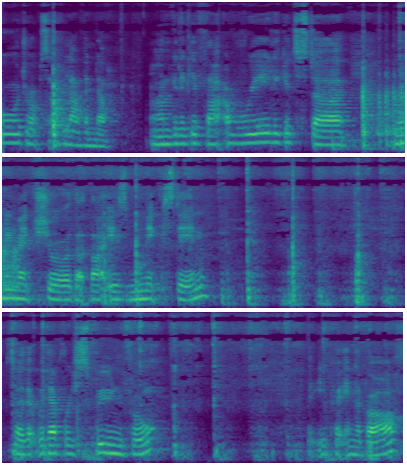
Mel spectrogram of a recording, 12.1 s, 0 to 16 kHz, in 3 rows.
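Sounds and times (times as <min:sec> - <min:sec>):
spoon scraping bath salts: 0:01.7 - 0:12.0.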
